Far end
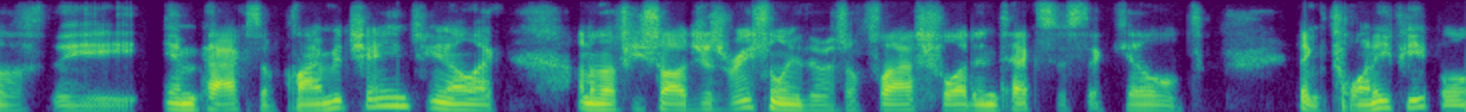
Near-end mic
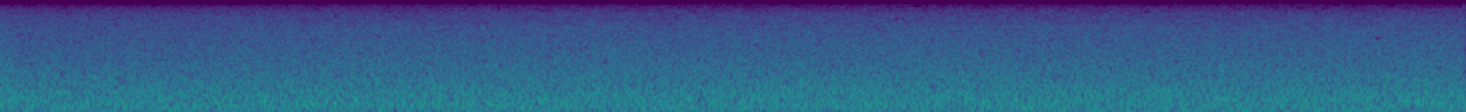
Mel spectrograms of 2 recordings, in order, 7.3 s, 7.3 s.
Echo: none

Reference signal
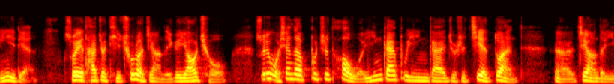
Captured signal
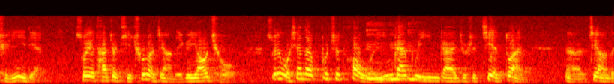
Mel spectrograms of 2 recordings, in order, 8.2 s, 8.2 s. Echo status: present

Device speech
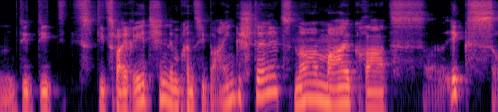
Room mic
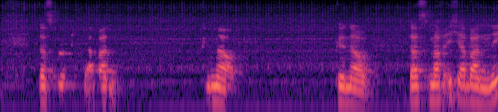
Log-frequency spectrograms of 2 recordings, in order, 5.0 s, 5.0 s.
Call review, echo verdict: none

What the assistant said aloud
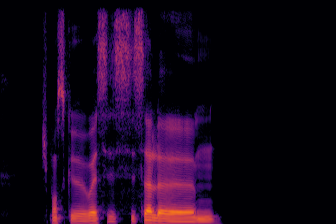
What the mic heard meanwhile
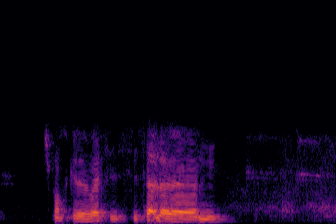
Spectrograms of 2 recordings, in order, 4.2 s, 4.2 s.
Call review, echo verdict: present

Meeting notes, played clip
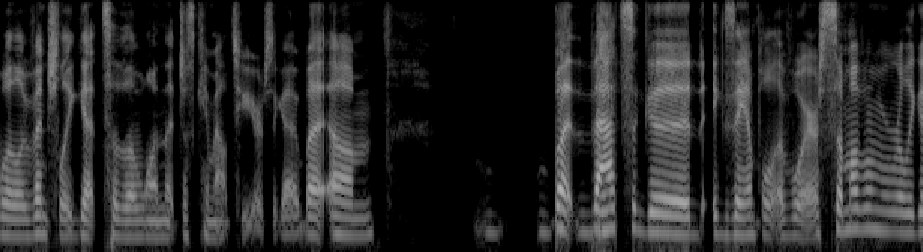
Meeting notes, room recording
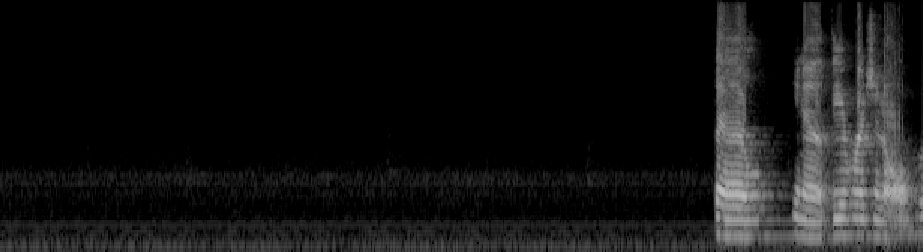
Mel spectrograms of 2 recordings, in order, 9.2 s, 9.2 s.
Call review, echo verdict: none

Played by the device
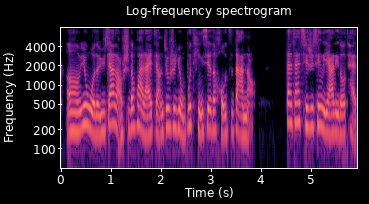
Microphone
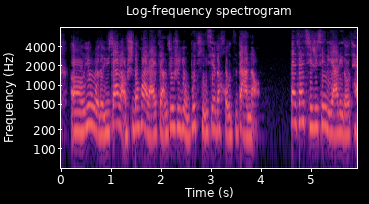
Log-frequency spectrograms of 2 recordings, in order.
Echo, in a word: present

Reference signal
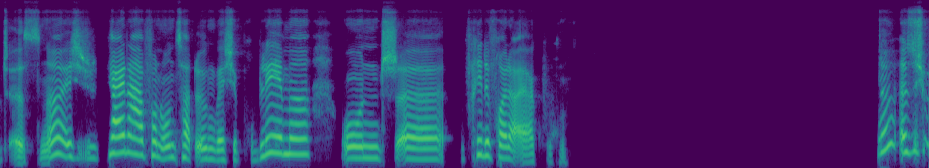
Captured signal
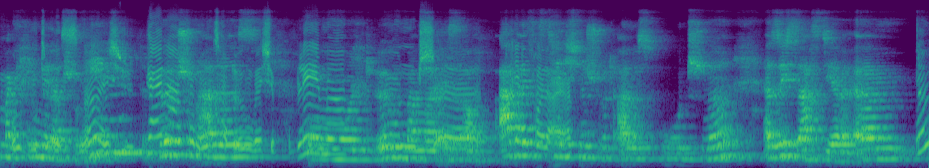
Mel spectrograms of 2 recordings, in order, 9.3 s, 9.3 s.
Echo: present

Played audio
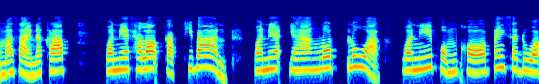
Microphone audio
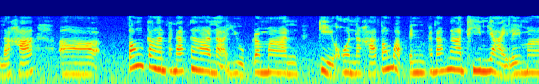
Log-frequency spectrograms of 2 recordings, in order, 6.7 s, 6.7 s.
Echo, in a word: none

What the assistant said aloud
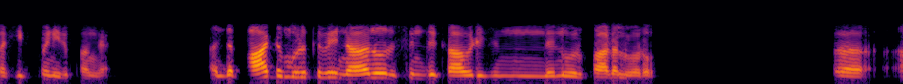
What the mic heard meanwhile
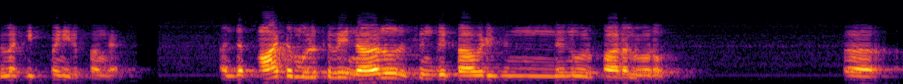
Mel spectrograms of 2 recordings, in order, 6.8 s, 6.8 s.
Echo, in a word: present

